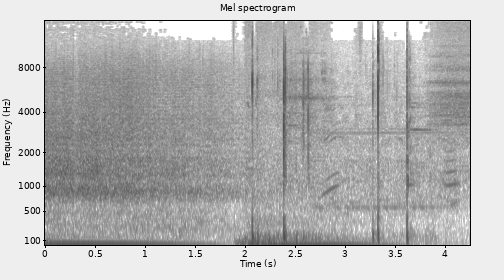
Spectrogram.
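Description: Countdown transition sound effect: a deep booming impact rumbling and fading, a second low hit about halfway through, then a few sharp clicks near the end.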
